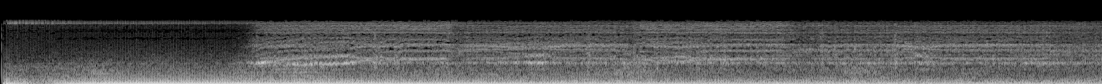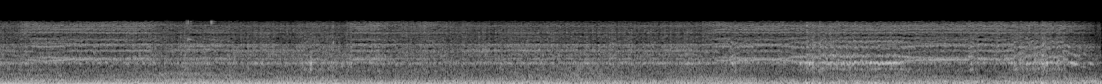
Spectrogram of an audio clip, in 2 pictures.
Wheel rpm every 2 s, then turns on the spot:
0, 100, 160, 160, 160, 160, 160, 160, 160, 160, 140.
none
